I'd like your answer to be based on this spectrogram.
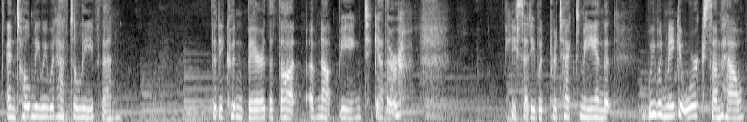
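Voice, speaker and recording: Woman acting cowed female office worker: subdued, deferential, medium pitch, dark-comedy audio drama. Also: lightly acted. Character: meek, anxious young mother, a cowed female employee.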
